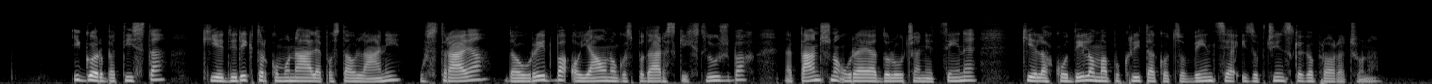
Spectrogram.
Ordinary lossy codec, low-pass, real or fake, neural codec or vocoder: none; 7.2 kHz; real; none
